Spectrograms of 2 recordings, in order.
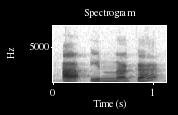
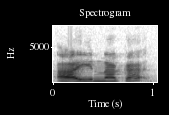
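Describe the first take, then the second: First: Both glottal catches are pronounced fully. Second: The second glottal catch is softened toward 'y'.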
